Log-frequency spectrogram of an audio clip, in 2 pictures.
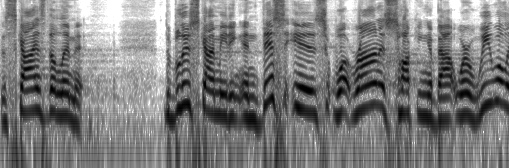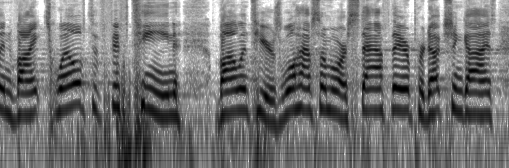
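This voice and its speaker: Animated in tone, a man talks at a high pitch with ordinary pitch variation. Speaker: pastor. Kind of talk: conference talk. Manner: fast.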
